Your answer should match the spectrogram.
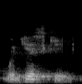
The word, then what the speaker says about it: Wojcicki: That's a Polish name. It's spelled Wojcicki. And they said in the article, it's pronounced Wojcicki.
